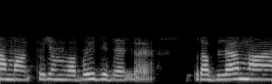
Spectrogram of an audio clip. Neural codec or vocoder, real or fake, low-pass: codec, 32 kHz, 1.9 kbps, SNAC; fake; 3.6 kHz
